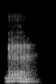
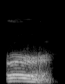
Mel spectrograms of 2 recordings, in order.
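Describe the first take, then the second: First: The R is trilled with a vibrating tongue. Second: The R is smooth with no vibration. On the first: The speaker calls it wrong. "it's not like a vibrating R like in Spanish. So, you don't say" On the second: The speaker calls it right. "in American English, va a sonar así la R"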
